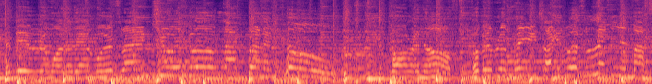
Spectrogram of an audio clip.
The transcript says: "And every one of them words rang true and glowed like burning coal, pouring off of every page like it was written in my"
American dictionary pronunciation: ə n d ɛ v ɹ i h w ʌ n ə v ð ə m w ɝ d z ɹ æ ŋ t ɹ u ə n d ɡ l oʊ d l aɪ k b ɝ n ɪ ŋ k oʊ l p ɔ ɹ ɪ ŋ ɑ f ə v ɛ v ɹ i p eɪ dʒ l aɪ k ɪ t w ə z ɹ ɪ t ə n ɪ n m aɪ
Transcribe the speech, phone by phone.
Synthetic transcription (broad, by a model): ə n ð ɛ ɹ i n w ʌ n ə v ð ə m w ɝ d z ɹ æ ŋ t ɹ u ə n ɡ l oʊ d l aɪ k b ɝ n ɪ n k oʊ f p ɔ ɹ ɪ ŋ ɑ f ə v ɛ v ɹ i p eɪ dʒ l aɪ k ɪ t w ə z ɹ ɪ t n ɪ n m aɪ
